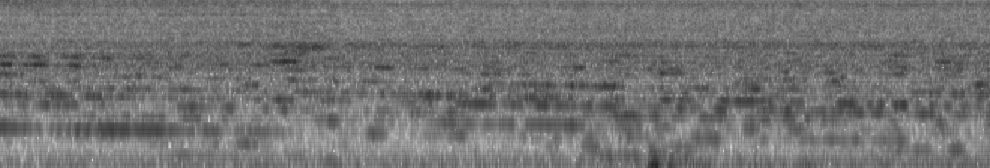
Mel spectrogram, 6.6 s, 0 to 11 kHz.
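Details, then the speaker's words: Hassns Pro 7 rear hub (six pawls, three teeth) on 700x25C wheelset, tyre inflated: fast even ratchet buzz, bright pitch with slight deeper body while coasting; healthy pawl freehub. "Okay, so ganun yung tunog niya guys kapag may goma. Matining siya pero medyo may lalim na tone."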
